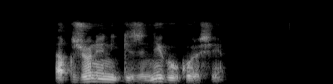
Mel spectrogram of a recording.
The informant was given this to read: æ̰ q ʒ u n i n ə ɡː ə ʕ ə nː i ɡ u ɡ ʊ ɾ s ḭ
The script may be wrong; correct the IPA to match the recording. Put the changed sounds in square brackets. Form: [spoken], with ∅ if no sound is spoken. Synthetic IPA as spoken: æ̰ q ʒ u n i n ə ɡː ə [z] ə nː i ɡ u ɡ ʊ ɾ s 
